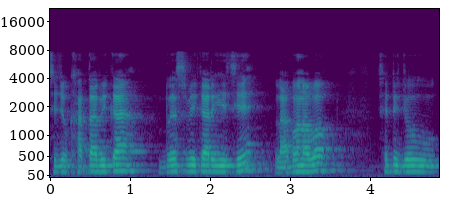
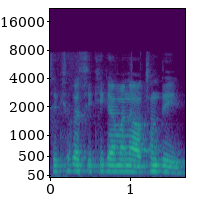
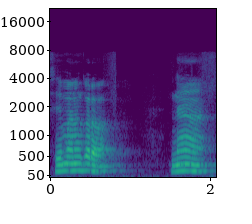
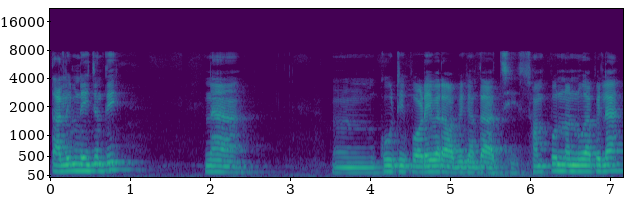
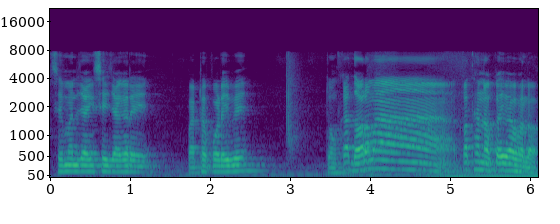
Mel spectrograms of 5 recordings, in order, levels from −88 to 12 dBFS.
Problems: constant background noise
